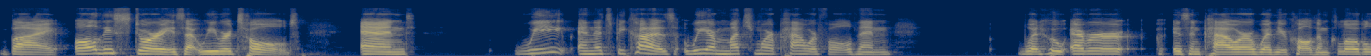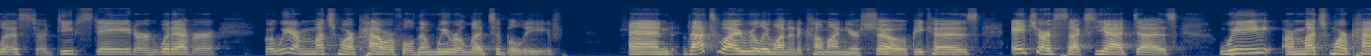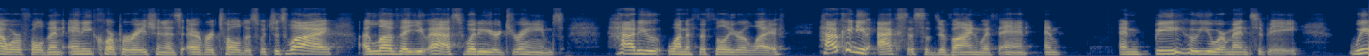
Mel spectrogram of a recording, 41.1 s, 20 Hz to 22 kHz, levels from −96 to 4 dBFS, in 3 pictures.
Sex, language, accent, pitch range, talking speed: female, English, American, 160-195 Hz, 160 wpm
